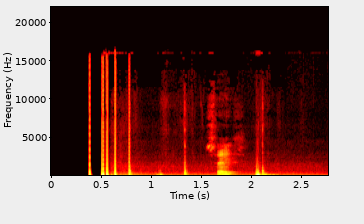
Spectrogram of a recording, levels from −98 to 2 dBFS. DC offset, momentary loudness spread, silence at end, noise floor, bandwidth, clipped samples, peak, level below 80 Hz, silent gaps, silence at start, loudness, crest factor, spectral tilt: under 0.1%; 16 LU; 0.5 s; -48 dBFS; 16.5 kHz; under 0.1%; -2 dBFS; -32 dBFS; none; 0.5 s; -24 LUFS; 22 dB; -7 dB/octave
